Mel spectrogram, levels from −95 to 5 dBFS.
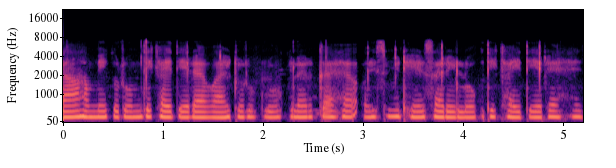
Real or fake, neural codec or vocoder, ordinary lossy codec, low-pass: real; none; none; 7.2 kHz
